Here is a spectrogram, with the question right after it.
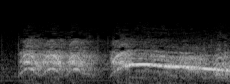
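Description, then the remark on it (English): A puppy named Tiger lets out high, whiny yips: a short wavering cry, then a longer yelp that slides downward in pitch, loud and insistent with no one talking. It has been crying for about five hours. “I mean, he's only a pup.”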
